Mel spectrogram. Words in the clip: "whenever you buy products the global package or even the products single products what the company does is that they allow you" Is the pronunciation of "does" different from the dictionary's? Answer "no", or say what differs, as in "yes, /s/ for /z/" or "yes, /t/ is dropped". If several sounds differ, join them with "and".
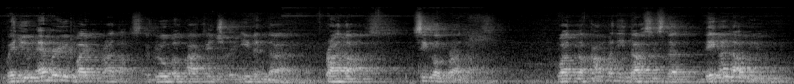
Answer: yes, /s/ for /z/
